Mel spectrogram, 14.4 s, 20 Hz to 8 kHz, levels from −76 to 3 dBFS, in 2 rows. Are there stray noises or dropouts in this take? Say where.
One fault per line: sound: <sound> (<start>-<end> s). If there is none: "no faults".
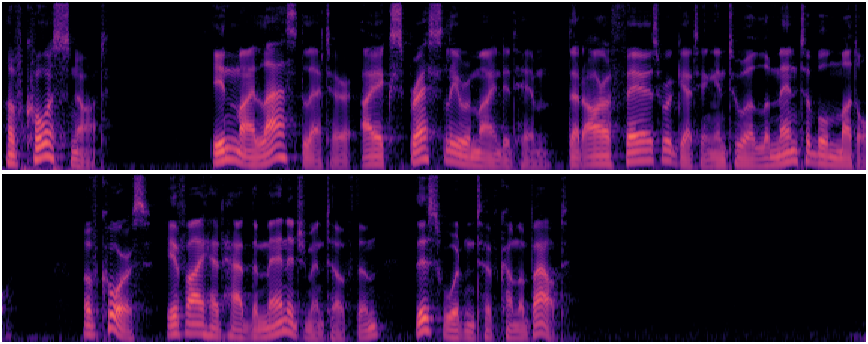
no faults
